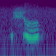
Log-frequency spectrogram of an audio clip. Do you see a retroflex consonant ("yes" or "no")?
no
